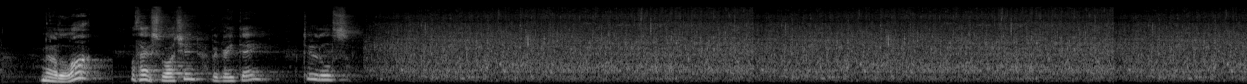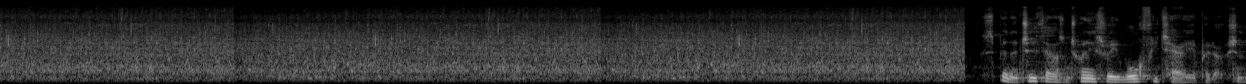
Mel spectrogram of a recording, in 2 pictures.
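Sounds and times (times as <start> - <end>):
stream water rushing: 3.6 - 22.1.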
